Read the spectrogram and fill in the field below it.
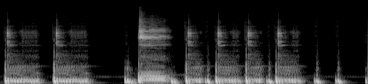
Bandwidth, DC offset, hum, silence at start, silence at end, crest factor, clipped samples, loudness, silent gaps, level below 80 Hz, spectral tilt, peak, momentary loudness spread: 11 kHz; under 0.1%; none; 0.05 s; 0 s; 16 dB; under 0.1%; -21 LUFS; none; -32 dBFS; -6.5 dB/octave; -4 dBFS; 8 LU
